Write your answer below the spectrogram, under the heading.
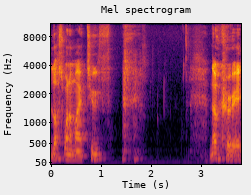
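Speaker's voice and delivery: reading aloud while laughing. The speaker, reading aloud to listeners, is laughing while reading. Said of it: "sorry for laughing".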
